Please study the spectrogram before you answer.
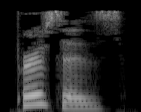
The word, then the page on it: purses: British English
